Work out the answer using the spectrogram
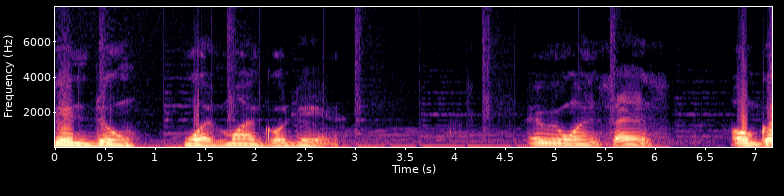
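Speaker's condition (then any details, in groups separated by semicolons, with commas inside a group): Multiple sclerosis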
